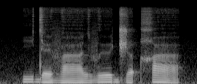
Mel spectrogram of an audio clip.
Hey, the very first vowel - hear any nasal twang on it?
no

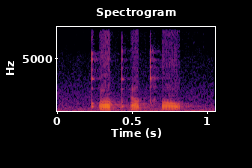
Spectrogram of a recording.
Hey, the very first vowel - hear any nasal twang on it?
no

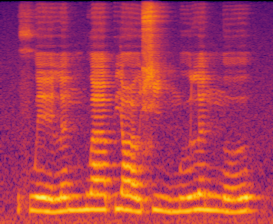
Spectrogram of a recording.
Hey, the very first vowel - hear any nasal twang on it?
no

